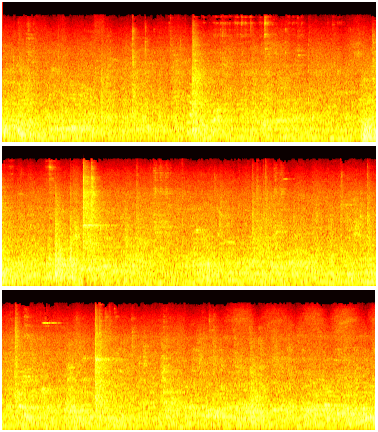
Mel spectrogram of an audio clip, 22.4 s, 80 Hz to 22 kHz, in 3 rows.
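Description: Busy gym room sound: indistinct voices throughout, with a few sharp metallic clinks of weights being set down or knocked together, the loudest at around 7 and 17 seconds in.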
